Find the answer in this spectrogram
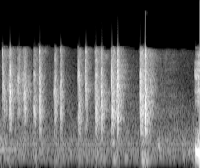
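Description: Typing on a computer keyboard: a quick run of about a dozen keystrokes that stops about a second and a half in.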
